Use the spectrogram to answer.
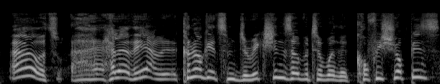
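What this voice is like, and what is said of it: Put-on New Zealand accent. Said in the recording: “See, I'll be New Zealand. ... Where are you from? That's such an interesting accent.”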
